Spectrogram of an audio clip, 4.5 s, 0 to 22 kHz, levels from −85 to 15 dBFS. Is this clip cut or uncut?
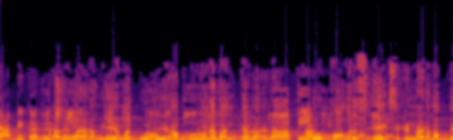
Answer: uncut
